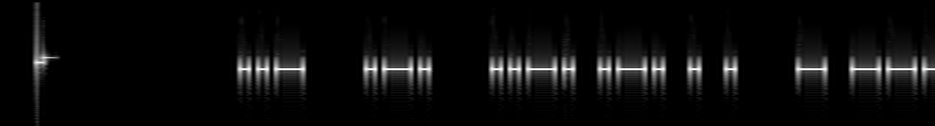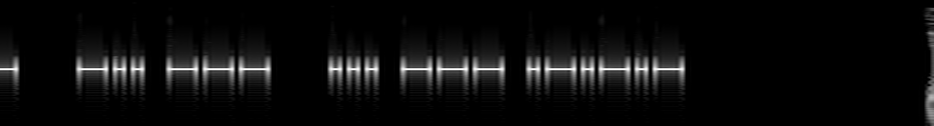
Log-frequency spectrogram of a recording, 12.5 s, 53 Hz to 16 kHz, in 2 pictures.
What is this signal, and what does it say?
Morse code, heard as a keyed tone, about 21 wpm, 700 Hz. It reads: U R FREE TO DO SO.
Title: Sentences from Top 500 Words and Abbreviations 20wpm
